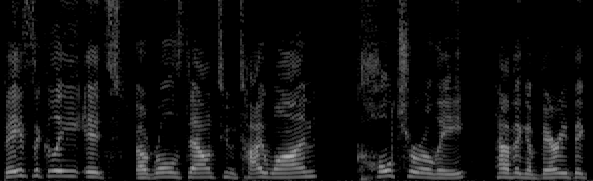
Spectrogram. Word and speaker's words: Taiwan: And CJ Ride, an American Twitch streamer who's made a name for himself broadcasting his life in Taiwan. God, I said it wrong. Taiwan.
